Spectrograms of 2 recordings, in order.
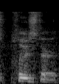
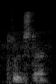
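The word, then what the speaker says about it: Pluister: To So pronounce my last name, it's Plooster. The UI makes the double O, so just Plooster.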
